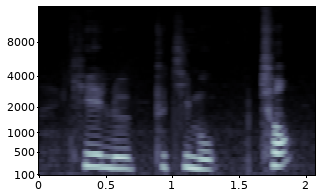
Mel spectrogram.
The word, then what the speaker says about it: tant: Et nous avons un petit mot outil qui est le petit mot temps, qui s'écrit ici T-A-N-T. Vous avez donc un T muet à la fin.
